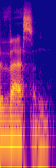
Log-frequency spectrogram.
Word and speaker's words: Vaesen: That's about as close as we're going to be able to pronounce, but Raasmus on the Discord said it's closer to Vassen.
